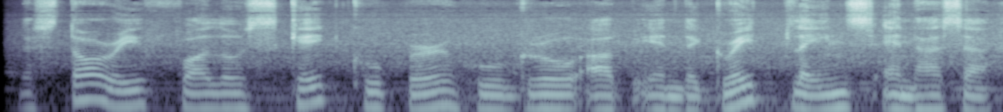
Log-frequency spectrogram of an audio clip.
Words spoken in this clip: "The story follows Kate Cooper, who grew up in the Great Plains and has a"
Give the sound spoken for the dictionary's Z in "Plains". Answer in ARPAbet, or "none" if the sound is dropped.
S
